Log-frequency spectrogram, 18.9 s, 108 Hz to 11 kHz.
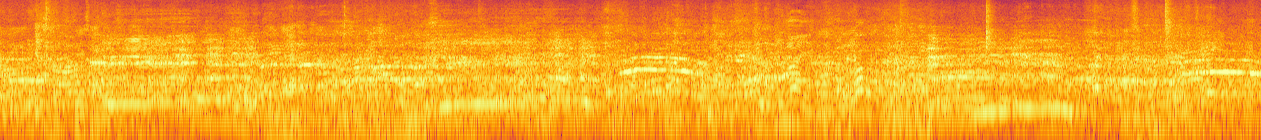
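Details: Breeding cows at the Pemalang cattle market in September 2018, with several low, drawn-out moos that rise and fall, heard among a dense crowd of people talking and general market bustle.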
